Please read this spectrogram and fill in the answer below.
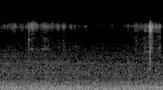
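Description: Faint handling noise of small objects: light rustling with a few soft ticks.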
